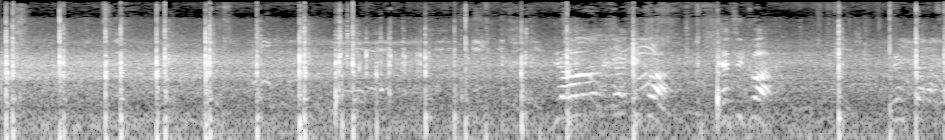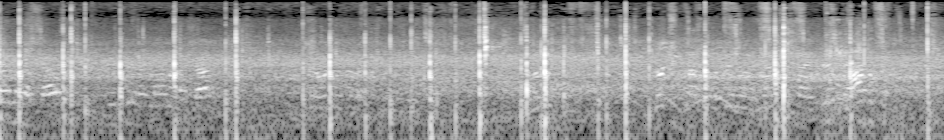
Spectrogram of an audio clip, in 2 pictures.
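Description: A basketball bounces rapidly on a hard outdoor court.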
